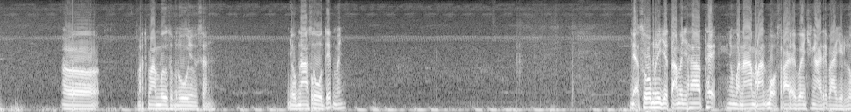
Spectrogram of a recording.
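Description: A young man speaks calmly, close to the microphone.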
